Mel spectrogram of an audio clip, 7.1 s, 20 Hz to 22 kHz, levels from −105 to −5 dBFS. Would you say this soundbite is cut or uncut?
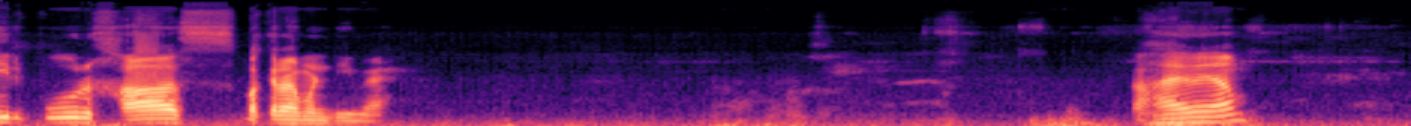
uncut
